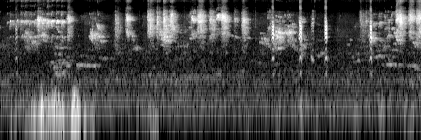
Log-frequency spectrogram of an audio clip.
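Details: Finches chatter busily with dense high chirps and sharp clicks, repeated in quick irregular bursts; a low thump sounds early on.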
